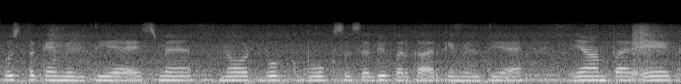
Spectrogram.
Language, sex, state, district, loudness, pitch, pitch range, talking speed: Hindi, female, Rajasthan, Bikaner, -14 LUFS, 190 Hz, 185-200 Hz, 140 wpm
